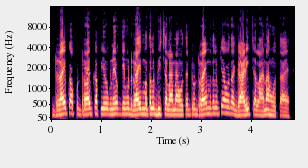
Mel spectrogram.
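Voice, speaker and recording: A man teaching English in a video lecture, explaining step by step and saying example sentences slowly. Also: a little high, fairly even intonation, no room sound, clean studio sound.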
